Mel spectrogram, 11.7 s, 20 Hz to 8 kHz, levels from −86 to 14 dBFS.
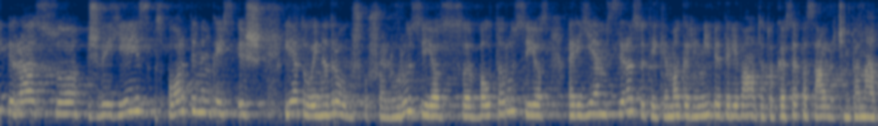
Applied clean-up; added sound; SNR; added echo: none; none; none; reverberation time 1.6 s.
